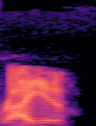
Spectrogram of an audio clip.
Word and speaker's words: Ryu: And then Street Fighter was, I don't, if people pronounce it, I pronounce it Ryu.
